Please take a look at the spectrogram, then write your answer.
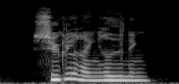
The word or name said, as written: cykelringridning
